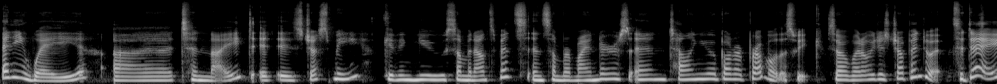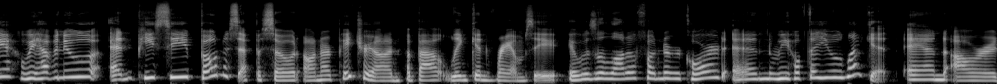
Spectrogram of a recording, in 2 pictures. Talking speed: 185 wpm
